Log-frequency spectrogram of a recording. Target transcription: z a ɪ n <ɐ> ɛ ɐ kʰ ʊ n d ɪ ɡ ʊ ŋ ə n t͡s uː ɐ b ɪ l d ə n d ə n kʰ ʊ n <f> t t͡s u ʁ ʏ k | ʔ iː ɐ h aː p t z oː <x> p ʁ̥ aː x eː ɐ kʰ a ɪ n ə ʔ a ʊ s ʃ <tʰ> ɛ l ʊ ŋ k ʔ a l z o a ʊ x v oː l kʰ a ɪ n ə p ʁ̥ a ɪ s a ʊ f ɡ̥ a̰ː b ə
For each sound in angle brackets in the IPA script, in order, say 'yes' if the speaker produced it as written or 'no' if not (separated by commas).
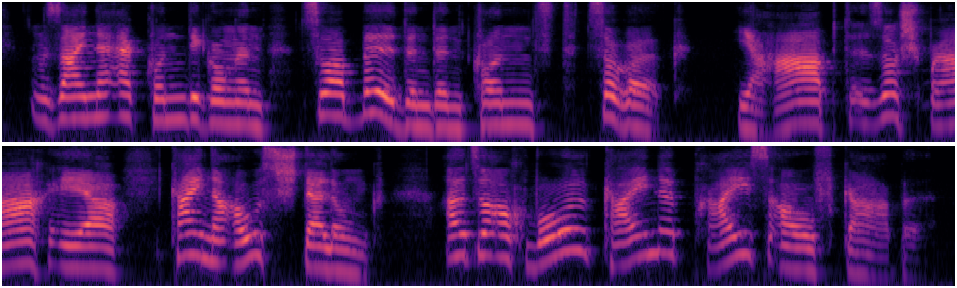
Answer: no, no, no, no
